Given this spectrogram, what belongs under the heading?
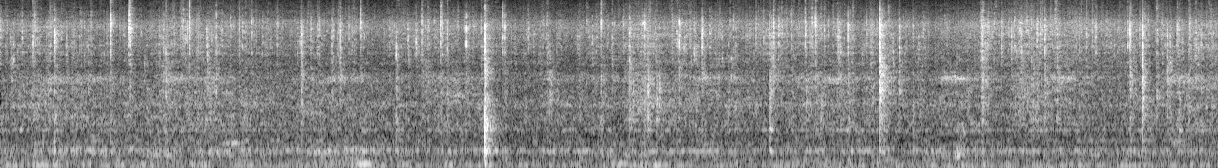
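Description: Meatballs sizzle and crackle steadily in hot oil, with occasional sharper pops and spatters throughout.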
